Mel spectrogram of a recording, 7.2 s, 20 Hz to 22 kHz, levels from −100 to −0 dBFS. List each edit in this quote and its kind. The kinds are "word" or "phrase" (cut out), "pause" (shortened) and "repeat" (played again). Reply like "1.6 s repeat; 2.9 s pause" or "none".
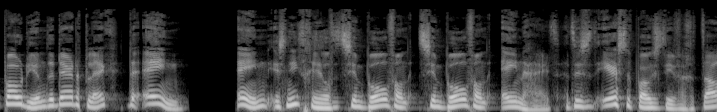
3.3 s word; 4.2 s repeat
